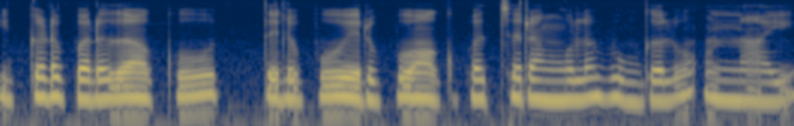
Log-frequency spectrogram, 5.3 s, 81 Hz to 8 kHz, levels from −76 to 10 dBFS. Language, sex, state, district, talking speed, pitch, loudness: Telugu, female, Telangana, Komaram Bheem, 90 wpm, 210 Hz, -16 LUFS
